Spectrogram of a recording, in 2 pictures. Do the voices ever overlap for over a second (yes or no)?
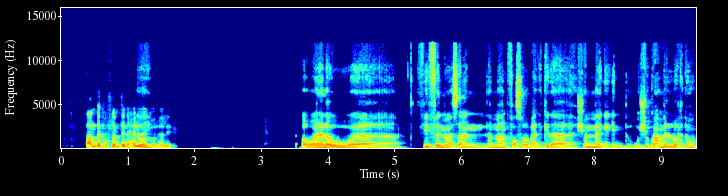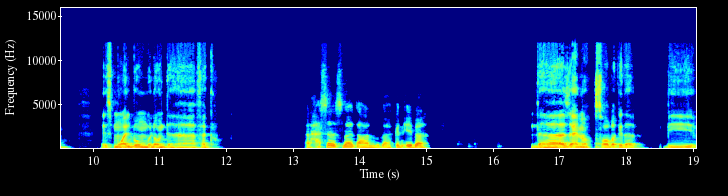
no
